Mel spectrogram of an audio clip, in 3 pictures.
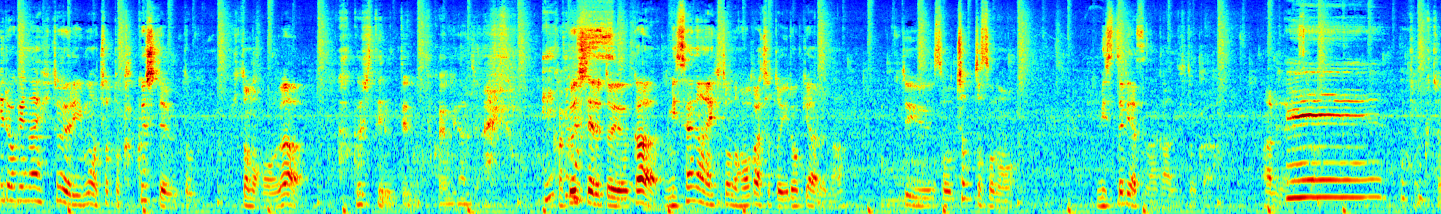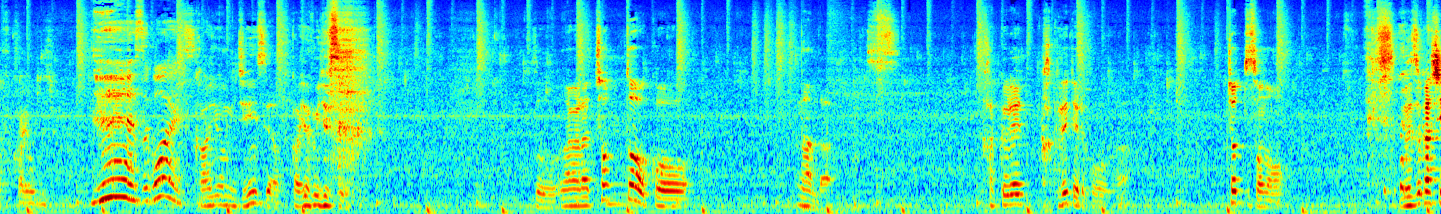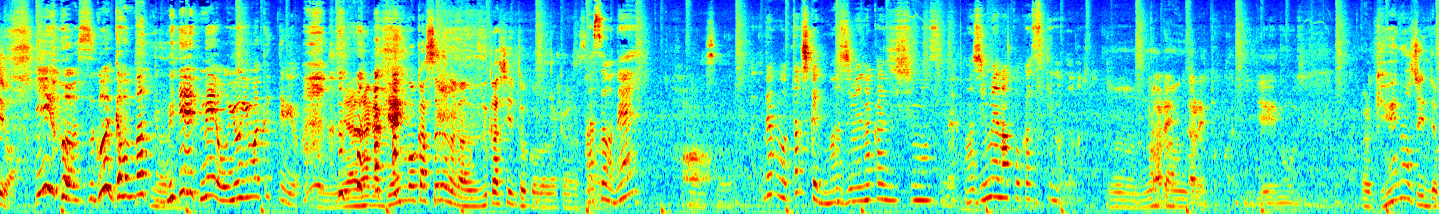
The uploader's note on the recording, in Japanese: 忘年会収録をしました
